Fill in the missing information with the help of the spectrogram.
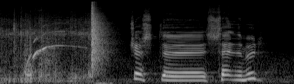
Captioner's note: splatting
